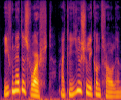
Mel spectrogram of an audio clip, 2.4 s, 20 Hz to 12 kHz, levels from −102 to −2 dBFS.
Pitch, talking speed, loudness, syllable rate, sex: 170 Hz, 220 wpm, -20 LUFS, 5.9 syllables/s, male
